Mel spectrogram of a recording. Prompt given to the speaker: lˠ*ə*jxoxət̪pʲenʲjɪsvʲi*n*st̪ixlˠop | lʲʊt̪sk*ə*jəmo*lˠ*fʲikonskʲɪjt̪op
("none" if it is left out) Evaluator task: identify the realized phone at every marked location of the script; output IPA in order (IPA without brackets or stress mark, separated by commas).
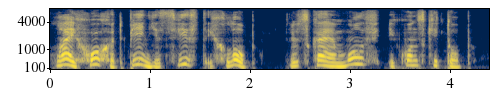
a, none, a, lˠ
